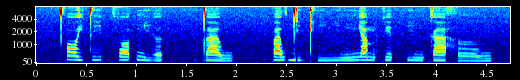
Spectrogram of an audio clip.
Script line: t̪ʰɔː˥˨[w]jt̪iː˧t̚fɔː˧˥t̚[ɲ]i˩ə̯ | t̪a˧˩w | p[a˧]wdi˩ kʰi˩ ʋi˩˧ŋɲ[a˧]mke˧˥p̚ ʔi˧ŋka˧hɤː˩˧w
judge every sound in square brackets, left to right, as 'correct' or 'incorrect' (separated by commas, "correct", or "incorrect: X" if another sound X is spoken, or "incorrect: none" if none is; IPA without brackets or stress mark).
incorrect: none, correct, incorrect: a˧˥, incorrect: a˥˨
